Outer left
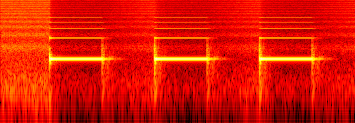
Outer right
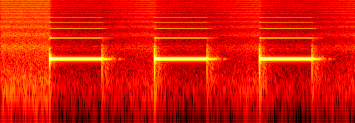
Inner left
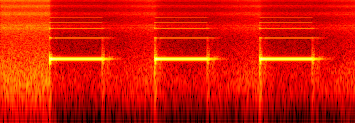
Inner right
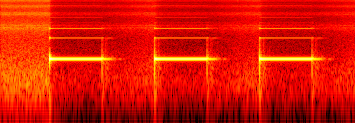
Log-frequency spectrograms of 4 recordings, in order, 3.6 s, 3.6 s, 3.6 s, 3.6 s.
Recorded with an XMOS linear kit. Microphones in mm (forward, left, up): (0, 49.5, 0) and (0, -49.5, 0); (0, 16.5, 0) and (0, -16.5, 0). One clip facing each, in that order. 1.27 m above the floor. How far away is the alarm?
About 3.5 m.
